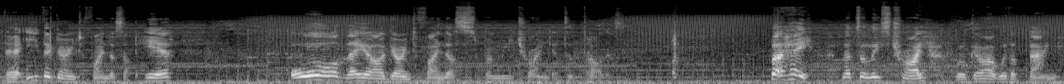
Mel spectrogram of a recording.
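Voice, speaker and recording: A man acts out a commanding alien adventurer for a fan audio drama. He is urgent yet hopeful, in a mid-pitched voice. Music plays clearly behind him. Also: very animated, unhurried. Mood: determined.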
